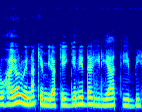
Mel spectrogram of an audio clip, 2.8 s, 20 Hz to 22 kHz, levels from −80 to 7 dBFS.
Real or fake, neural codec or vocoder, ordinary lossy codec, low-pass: real; none; MP3, 64 kbps; 19.8 kHz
